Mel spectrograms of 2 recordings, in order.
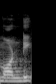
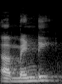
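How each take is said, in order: First: The first vowel sounds like 'ah'. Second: The first vowel sounds like 'eh'. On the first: The speaker calls it right. "French में ए को अ की तरह बोला जाता है" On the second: The speaker calls it wrong. "मेंडी नहीं"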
